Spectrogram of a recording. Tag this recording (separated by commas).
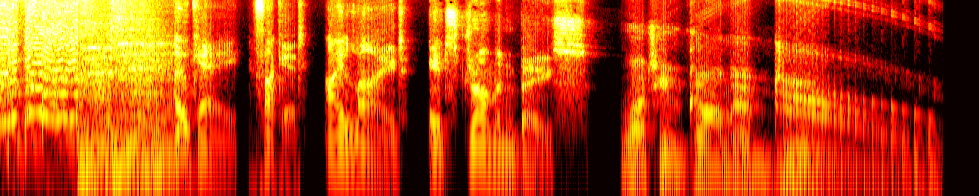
Speech, Music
